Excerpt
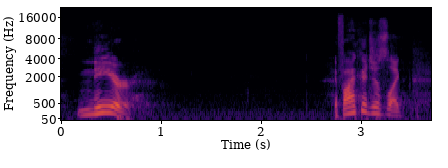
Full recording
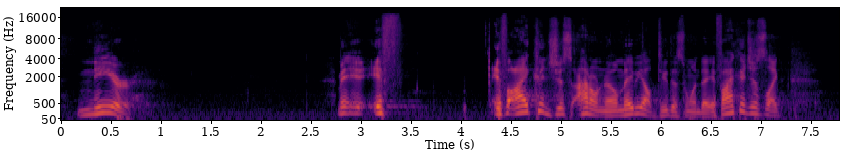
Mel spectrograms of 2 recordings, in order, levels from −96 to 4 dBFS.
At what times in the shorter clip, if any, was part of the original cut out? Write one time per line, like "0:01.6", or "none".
0:02.7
